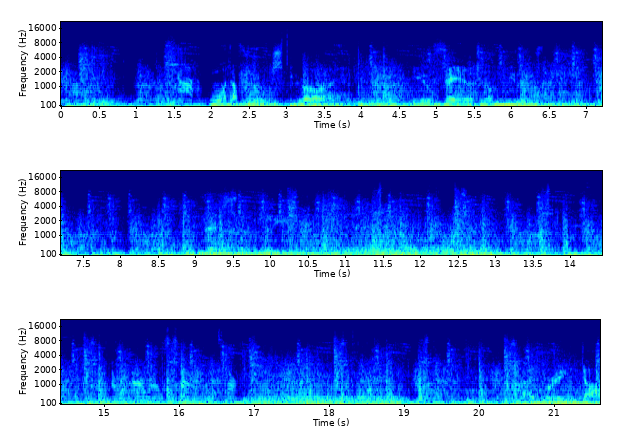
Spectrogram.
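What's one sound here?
Weapons clash and strike repeatedly in a fast fight.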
